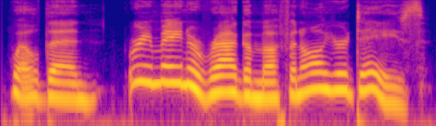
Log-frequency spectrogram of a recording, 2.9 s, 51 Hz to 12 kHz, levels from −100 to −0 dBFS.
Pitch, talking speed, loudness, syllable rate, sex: 220 Hz, 165 wpm, -15 LUFS, 4.6 syllables/s, female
